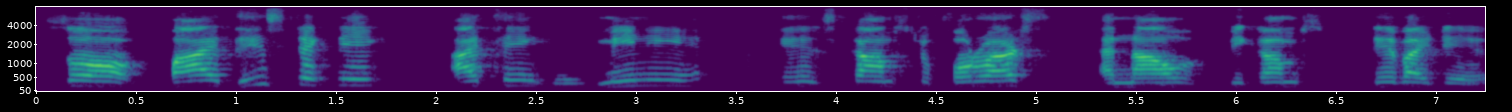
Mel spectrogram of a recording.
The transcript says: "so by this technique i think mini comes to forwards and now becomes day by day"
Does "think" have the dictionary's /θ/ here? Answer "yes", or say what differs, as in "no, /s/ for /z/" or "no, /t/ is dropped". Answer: no, /t/ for /θ/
